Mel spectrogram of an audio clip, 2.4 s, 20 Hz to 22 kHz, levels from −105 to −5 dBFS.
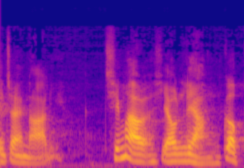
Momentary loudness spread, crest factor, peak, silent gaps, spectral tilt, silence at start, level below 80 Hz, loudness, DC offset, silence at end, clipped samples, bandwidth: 11 LU; 20 dB; -6 dBFS; none; -6.5 dB/octave; 0 s; -64 dBFS; -26 LUFS; under 0.1%; 0 s; under 0.1%; 12 kHz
